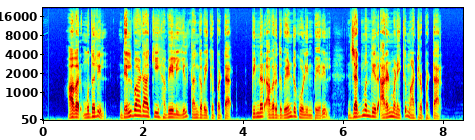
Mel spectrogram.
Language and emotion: Tamil, neutral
